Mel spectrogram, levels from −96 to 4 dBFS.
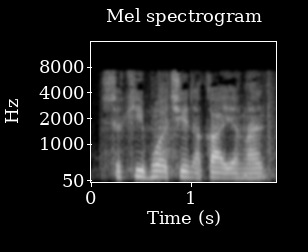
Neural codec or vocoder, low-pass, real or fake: none; 7.2 kHz; real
